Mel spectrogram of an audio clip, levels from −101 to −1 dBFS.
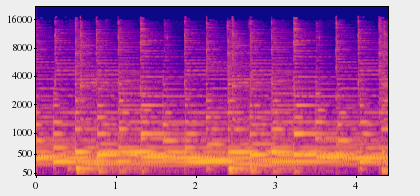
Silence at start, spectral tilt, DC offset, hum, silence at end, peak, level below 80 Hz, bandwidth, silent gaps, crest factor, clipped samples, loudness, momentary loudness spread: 0 s; -6 dB/octave; under 0.1%; none; 0 s; -8 dBFS; -54 dBFS; 17.5 kHz; none; 12 dB; under 0.1%; -21 LUFS; 2 LU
